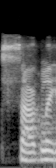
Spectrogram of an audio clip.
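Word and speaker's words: Çağla: Eu tenho imensa vergonha de lhe perguntar isto, mas doutora Ságua, é assim que se Isso mesmo. pronuncia o seu nome? Sim, E pronto, se não perguntarmos, nunca sabemos, não é? Pronto, a doutora exatamente. Ságua é nutricionista, acedeu a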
